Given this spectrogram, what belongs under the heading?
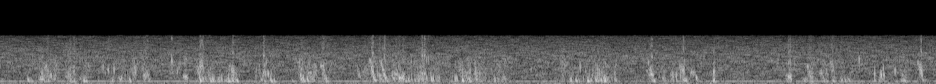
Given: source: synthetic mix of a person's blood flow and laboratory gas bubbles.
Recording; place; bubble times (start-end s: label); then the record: Doppler ultrasound of blood flow; subclavian vein
0.25-0.91 s: bubbles
0.98-1.57 s: bubbles
1.69-2.44 s: bubbles
2.52-2.80 s: bubbles
2.89-3.33 s: bubbles
3.54-4.44 s: bubbles
4.47-5.14 s: bubbles
5.60-6.19 s: bubbles
6.46-7.01 s: bubbles
7.10-7.20 s: bubbles
7.83-7.96 s: bubbles
8.00-8.63 s: bubbles
8.71-8.88 s: bubbles
8.92-9.10 s: bubbles
9.14-9.28 s: bubbles
From the record:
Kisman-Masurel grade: 343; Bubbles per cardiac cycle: rolling drumbeat, 9 or more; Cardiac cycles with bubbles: 100%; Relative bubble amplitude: loud (0.450 to 0.775); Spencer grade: 3 (all of the cardiac periods contain showers or single bubble signals, but not dominating or overriding the cardiac motion signals); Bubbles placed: anywhere in the cardiac cycle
